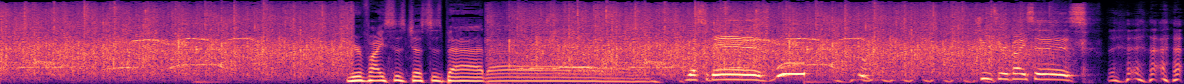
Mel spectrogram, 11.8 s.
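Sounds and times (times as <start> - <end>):
audience applause: 0.0 - 3.6, 4.9 - 10.9
speech: 3.5 - 6.1, 6.8 - 9.1, 9.8 - 11.8
laughter: 4.9 - 11.8.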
